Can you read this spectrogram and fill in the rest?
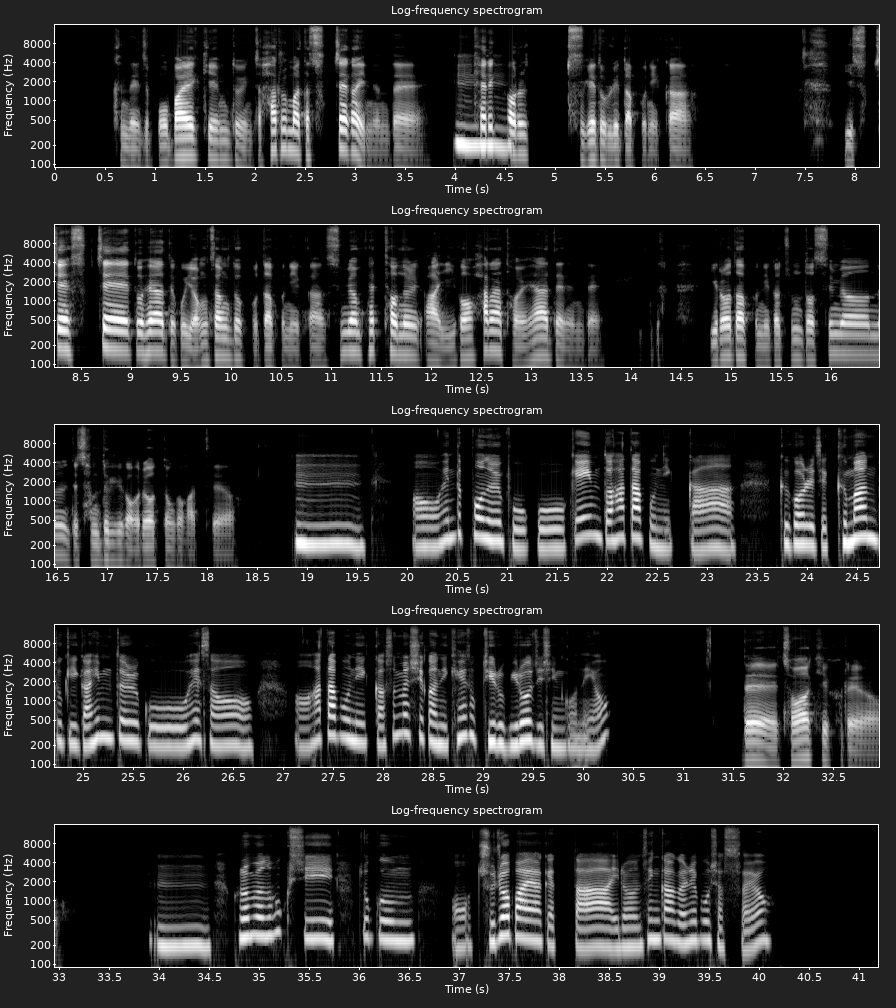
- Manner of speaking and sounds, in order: laugh
- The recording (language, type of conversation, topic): Korean, advice, 하루 일과에 맞춰 규칙적인 수면 습관을 어떻게 시작하면 좋을까요?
